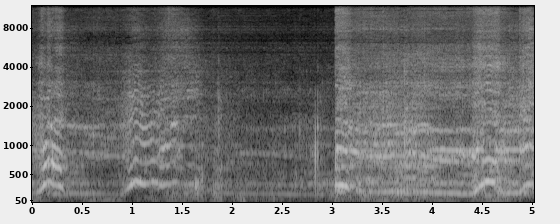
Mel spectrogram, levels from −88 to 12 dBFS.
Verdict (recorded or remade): remade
